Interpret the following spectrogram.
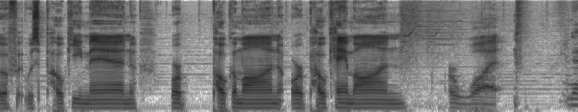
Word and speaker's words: Pokemon: Yeah, it's just that classic Pokemon media sort of just over pronouncing things, you know. Oh yeah. This guy it's not Pokemon, it's Pokemon.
